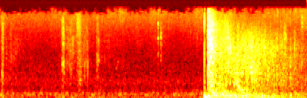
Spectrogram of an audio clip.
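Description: A single sharp gunshot from a soldier in XCOM: Enemy Unknown rings out loudly with a decaying tail, following a low steady game ambience and faint clicks, and no speech.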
